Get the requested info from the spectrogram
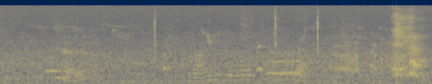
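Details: Meerkats at Rostock Zoo, Germany, giving soft, clucking chirps and short murmured notes in a steady, quiet chatter.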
